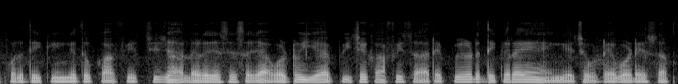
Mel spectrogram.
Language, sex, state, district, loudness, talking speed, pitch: Hindi, male, Bihar, Jamui, -22 LUFS, 175 wpm, 100 Hz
